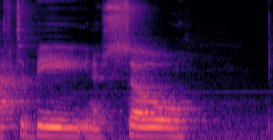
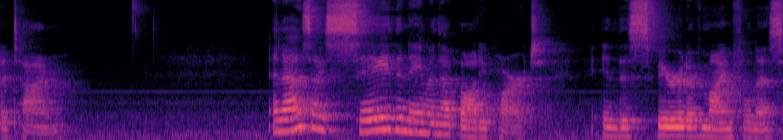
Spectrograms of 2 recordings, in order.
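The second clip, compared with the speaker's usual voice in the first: soft, unhurried meditation voice with long pauses; guided body scan; 6 dB quieter than usual. Real, not acted. Therapist guiding listeners through a body scan, soft meditation voice. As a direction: softly call out each body part, leaving space after it.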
